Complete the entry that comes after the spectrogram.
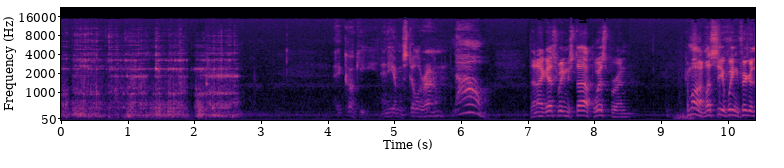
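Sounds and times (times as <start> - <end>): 
boulder sliding back into place: 0.0 - 2.8
speech: 4.9 - 8.6, 9.4 - 10.4.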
